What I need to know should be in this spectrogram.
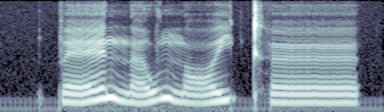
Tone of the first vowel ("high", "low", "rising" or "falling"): rising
